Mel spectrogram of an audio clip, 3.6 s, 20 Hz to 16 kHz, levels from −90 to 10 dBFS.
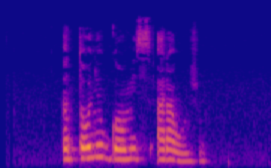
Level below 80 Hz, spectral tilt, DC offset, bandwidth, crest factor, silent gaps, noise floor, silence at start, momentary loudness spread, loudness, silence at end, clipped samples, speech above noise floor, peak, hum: -82 dBFS; -5.5 dB/octave; under 0.1%; 11 kHz; 18 dB; none; -69 dBFS; 0.85 s; 12 LU; -26 LUFS; 0.9 s; under 0.1%; 44 dB; -10 dBFS; none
